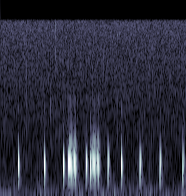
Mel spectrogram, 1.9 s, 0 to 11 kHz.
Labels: {"label": "biophony, knock croak", "recorder": "SoundTrap 300"}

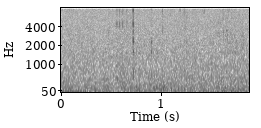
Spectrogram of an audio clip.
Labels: {"label": "ambient", "recorder": "HydroMoth"}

